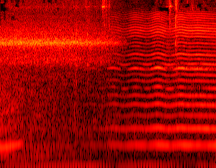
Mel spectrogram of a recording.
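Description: A small carved bison whistle from the cartoon's soundtrack blown, giving a thin, high, steady whistle tone that stops about a second in. A lower held note with overtones follows.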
